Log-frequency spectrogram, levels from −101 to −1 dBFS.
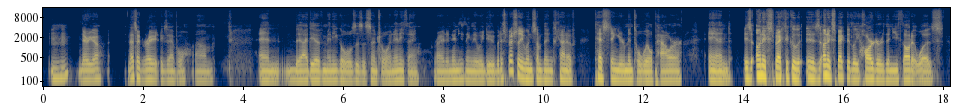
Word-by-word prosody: Mhm. 130 +5 -5 0.2
There 105 0 -2
you 110 - -1
go. 115 +1 -4 0.5
That's 130 +4 -2
a 130 - +2
great 110 0 -2
example, 100 +1 -9
um, 95 +1 -10 0.9
and 100 -2 -3
the 105 -1 -4
idea 105 +1 0
of 100 -1 -4
many 105 0 -2
goals 95 -2 -4
is 95 -1 -5
essential 90 0 -6
in 95 - -4
anything, 100 -4 -5 0.3
right, 95 0 -5
in 100 +1 -4
anything 105 -1 -3
that 95 - -2
we 100 0 -2
do, 100 0 -1
but 100 +2 -4
especially 150 - +1
when 110 -1 +2
something's 105 -2 -3
kind 110 -3 -1
of 105 0 -4 0.4
testing 115 -2 +1
your 105 -1 +1
mental 105 -1 0
willpower 100 +1 -2 0.5
and 100 +2 0 0.2
is 125 0 +3
unexpectacle 135 -3 +7
it - - -8
is 125 -2 +3
unexpectedly 135 -4 +4
harder 110 -3 +3
than 105 0 -1
you 105 0 0
thought 110 0 +3
it - - -2
was. 100 -1 -3
105 Hz, 155 wpm, -23 LUFS, 100-115 Hz, 0.9 s, unexpectacle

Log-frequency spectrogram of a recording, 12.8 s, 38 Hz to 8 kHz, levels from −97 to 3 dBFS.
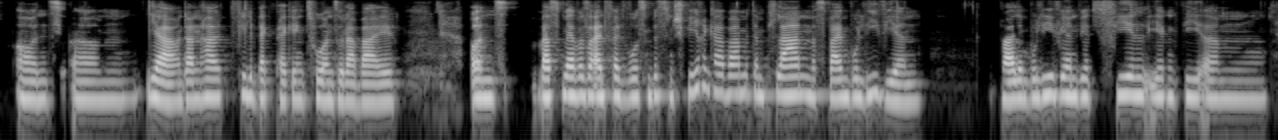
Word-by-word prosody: Und, 180 -2 -1 0.2
ähm, 175 +2 -6
ja, 175 -5 +5
und 170 +1 -6
dann 180 +1 +1
halt 195 0 +1
viele 215 -2 -2
Backpacking-Touren 175 -1 -2
so 170 0 -1
dabei. 165 0 0 0.7
Und 190 0 +3 0.2
was 195 -1 +4
mir 210 -1 +5
einfällt, 205 -2 +3
wo 195 - -1
es 195 +1 -3
'n 200 - -1
bisschen 210 -1 -3
schwieriger 235 +1 -2
war 225 0 +1
mit 225 0 -7
dem 205 -1 -1
Plan, 215 0 +3
das 205 +2 0
war 190 0 +3
in 195 - +1
Bolivien. 175 -5 -3 0.8
Weil 180 0 +5
in 185 -1 0
Bolivien 205 +1 +1
wird 195 -1 -2
viel 210 0 +1
irgendwie, 195 -1 -3
ähm 180 0 -6
190 Hz, 160 wpm, -23 LUFS, 180-205 Hz, 0.8 s, ja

